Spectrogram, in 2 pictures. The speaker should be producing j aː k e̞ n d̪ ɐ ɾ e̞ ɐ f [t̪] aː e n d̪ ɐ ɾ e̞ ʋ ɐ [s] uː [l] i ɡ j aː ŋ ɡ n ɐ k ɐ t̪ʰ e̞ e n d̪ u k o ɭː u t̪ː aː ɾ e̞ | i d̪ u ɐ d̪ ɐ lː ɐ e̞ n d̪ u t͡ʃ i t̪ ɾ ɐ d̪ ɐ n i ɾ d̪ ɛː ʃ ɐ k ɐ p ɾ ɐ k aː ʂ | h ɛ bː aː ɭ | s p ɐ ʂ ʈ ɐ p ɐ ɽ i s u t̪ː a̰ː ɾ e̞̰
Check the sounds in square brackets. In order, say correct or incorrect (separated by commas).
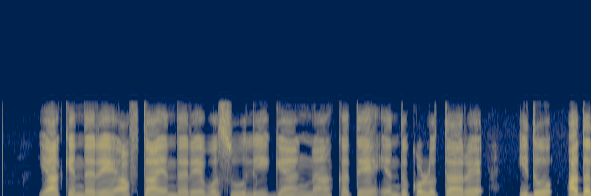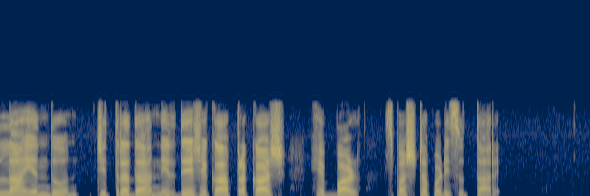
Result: correct, correct, correct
